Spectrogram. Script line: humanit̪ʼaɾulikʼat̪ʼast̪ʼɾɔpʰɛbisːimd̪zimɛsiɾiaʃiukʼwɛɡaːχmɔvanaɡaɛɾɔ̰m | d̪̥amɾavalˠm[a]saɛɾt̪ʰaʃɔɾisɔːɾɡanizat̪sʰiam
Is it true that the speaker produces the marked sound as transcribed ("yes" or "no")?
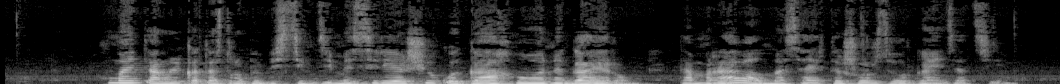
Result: yes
